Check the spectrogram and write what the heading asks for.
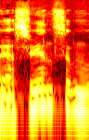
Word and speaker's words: Освенцим: В этот день был освобожден Аушвиц или Освенцим в нашем произношении.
